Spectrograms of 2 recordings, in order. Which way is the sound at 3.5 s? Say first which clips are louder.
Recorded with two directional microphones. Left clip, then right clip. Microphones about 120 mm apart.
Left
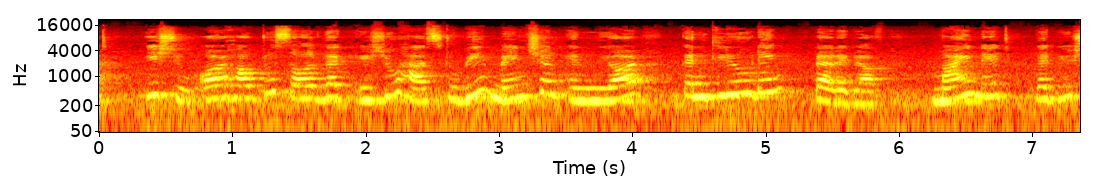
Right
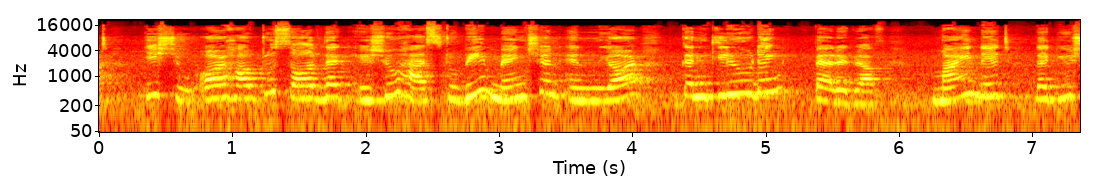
Left 4 dB; 45° left (ahead or behind).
